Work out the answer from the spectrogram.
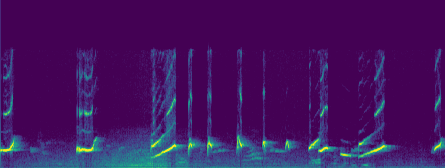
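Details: White-rumped shama, provoked into replying, sings short upswept whistles and sharp chips in quick bursts over a faint background hiss.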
